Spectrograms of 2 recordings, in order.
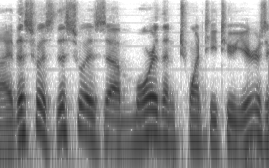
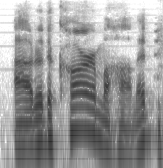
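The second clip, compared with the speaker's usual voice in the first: ordinary talk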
